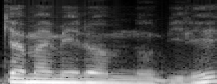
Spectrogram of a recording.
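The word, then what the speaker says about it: Chamaemelum nobile: D'ailleurs, j'ava pas donné le nom botanique, c'est kamamél nobilé. Ça s'écrit chama nobilé.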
